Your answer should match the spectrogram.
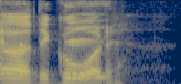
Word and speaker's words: Ødegaard: Du just sa det, ingen D. – Just det, Ödegård. Precis, Silent D Ödegård. I slutet.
